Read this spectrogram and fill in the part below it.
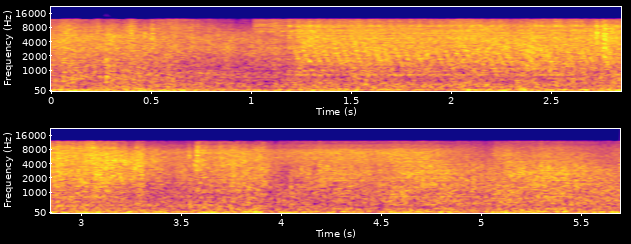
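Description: A heavy robot engine rumbles loudly and steadily.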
